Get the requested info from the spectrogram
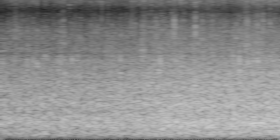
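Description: Heavy rain pouring down on a plastic sheet roof and muddy ground: a steady hiss that grows slightly louder.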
